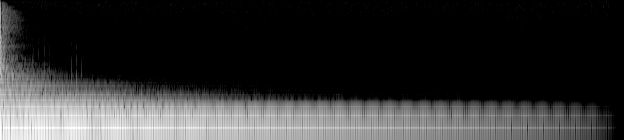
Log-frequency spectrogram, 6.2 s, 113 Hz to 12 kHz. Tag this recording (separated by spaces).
drum multisample velocity tom 1-shot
